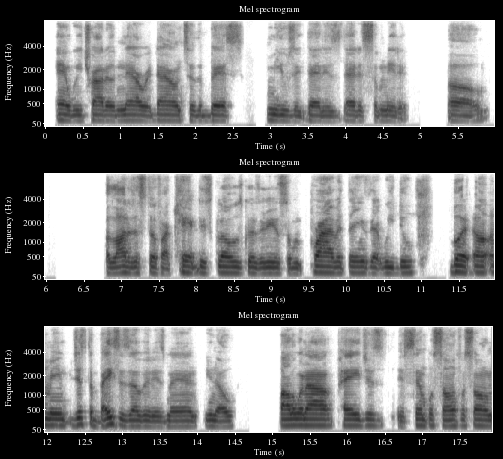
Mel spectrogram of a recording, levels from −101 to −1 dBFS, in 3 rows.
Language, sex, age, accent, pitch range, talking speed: English, male, 30-49, American, 115-125 Hz, 185 wpm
